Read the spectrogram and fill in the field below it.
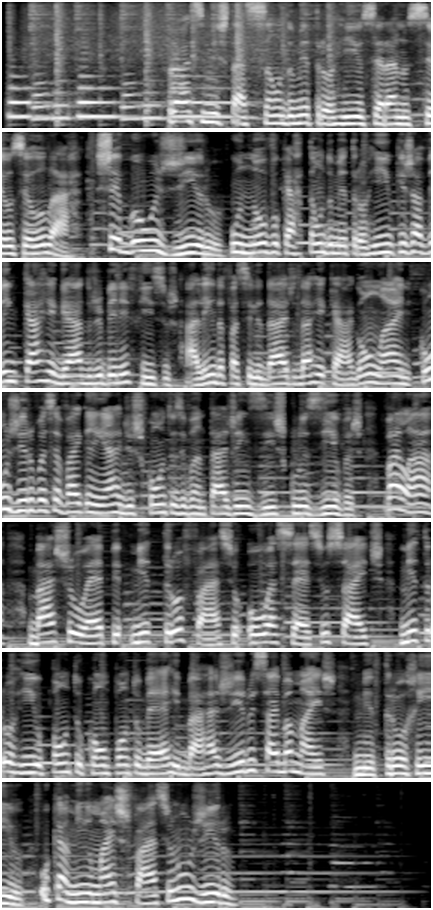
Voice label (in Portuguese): spot; metrorio; giro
